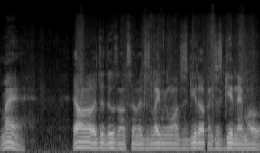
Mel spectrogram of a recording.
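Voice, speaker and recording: With audible room echo, a man with a very deep, low pitch talks at a very fast pace in monotone, flat intonation. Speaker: amateur rapper. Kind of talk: interview. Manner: halting.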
